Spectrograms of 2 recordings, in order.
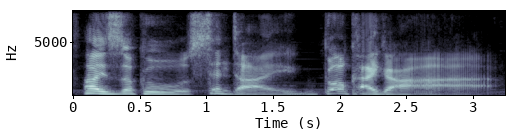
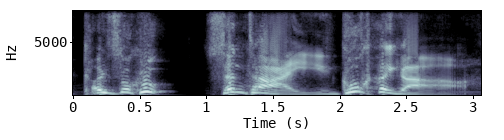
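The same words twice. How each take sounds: First: It is said in the speaker's ordinary voice. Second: It is said in a dramatic announcer voice. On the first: The speaker calls it wrong. "Wait, no, no, no" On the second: The speaker calls it right. "let me say it in a, uh, you know, uh, Super Sentai announcer"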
